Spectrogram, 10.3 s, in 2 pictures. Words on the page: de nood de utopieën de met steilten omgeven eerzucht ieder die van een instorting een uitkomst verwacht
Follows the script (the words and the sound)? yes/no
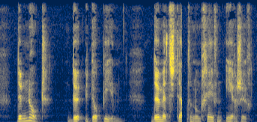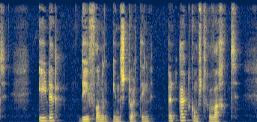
no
